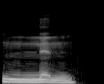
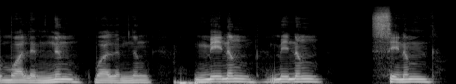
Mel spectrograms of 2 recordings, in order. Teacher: In Turkish it will be like nin, but in Uyghur you have the original ng.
